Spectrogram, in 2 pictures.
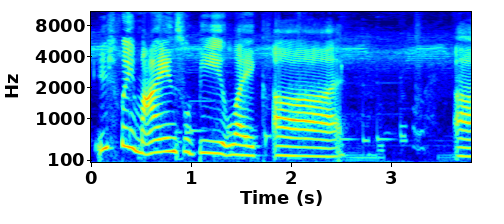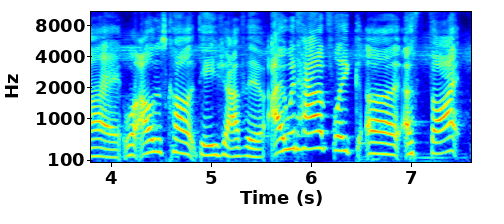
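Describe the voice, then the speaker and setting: A woman's voice: fairly high pitch, animated, a little slow, fairly bright tone, faint music behind. A woman VTuber chatting casually on a livestream in a girlish, rambling, conversational way. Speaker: VTuber streamer.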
